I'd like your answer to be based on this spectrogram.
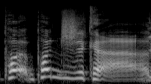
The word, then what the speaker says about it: Pogačar: 22-year-old Tadej Pogačar, as I like to pronounce it. – How would you pronounce that? – Pogačar. – Yes.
